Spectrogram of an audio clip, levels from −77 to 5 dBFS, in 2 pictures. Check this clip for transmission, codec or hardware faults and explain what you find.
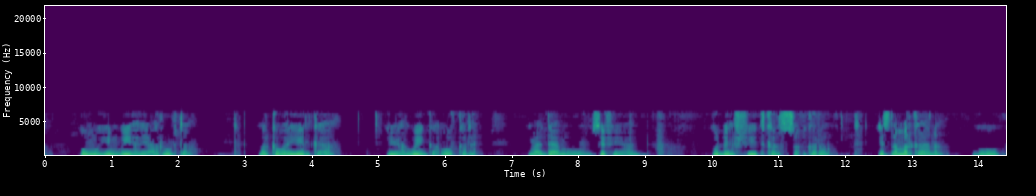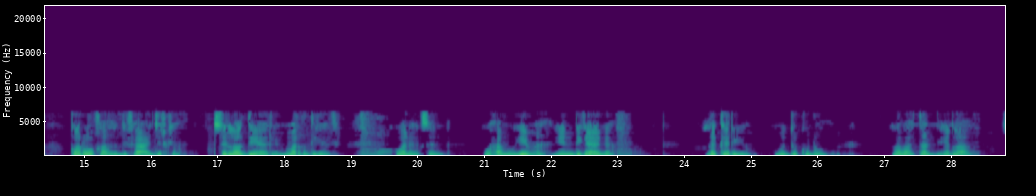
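One codec fault runs through the whole recording: the speech has likely passed through AAC compression at a low bitrate. Squeezed into so few bits, the encoder quantises its frequency lines coarsely and drops the band above its cut-off entirely, so nothing is heard above 6.3 kHz. From start to finish the speech sounds dull and smeared, with a plainly audible warbling, fizzy texture on held sounds and sibilants, consistent with AAC-LC at around 24 kbps.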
